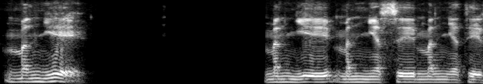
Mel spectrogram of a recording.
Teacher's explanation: The theoretical difference is that Sanskrit regards it as a consonant cluster, a n followed by a consonantal y, and it regards it two two two consonants.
